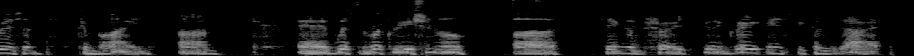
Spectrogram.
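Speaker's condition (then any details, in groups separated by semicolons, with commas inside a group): Cerebral palsy; present since birth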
